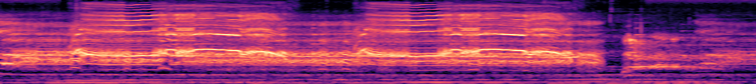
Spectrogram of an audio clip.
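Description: Many voices scream and wail together in a loud, continuous, overlapping din that barely lets up from start to finish, with a brief dip near the end, heard as an old, battered trunk in the corner of a room is opened.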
